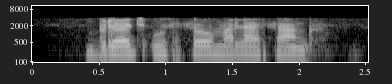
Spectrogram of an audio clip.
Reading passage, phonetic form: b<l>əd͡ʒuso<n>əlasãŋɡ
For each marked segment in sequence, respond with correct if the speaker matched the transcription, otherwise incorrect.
incorrect: ɾ, incorrect: m

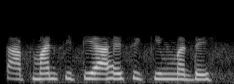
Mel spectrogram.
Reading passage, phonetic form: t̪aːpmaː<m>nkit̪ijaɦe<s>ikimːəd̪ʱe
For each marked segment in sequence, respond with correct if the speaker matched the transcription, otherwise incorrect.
incorrect: none, correct

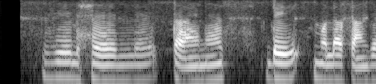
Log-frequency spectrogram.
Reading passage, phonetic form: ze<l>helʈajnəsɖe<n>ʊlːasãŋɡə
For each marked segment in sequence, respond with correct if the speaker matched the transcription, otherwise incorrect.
correct, incorrect: m

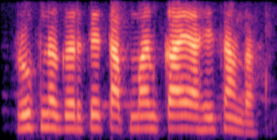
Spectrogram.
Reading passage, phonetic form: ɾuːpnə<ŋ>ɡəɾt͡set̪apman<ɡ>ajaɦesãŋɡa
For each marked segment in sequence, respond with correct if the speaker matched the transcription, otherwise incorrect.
incorrect: none, incorrect: k

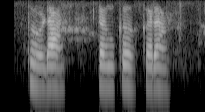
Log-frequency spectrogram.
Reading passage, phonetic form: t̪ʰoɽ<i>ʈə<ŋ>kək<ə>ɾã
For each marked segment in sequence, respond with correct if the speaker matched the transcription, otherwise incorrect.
incorrect: a, correct, correct

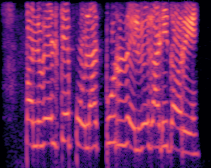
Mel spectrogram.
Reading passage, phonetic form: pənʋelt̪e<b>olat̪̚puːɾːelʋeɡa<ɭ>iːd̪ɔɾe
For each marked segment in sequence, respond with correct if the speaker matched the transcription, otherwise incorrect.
incorrect: p, incorrect: ɽ

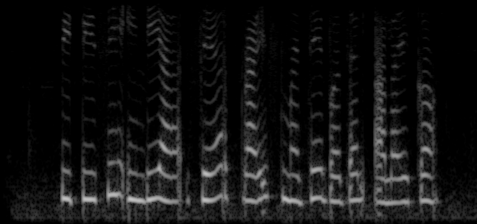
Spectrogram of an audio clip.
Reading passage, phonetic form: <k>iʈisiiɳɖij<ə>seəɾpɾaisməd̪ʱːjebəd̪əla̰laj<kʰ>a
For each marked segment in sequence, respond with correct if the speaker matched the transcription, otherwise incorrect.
incorrect: p, incorrect: a, incorrect: k

